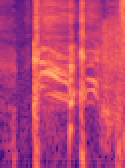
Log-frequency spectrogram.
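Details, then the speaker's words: A short burst of harsh, throaty coughing, two or three quick expulsions close together, while the person says they can't breathe; an acute cough. "oh God I can't breathe oh gosh we got a catalyst what what level is oh my God I can't remember I can't do anything okay gosh"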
